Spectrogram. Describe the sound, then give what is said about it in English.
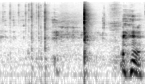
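Scattered clicks of typing on a computer keyboard as someone checks facts, a handful of quiet taps with one sharper keystroke, followed by a brief burst of someone talking near the end. “You can hear the pitter patter of the keyboard.”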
